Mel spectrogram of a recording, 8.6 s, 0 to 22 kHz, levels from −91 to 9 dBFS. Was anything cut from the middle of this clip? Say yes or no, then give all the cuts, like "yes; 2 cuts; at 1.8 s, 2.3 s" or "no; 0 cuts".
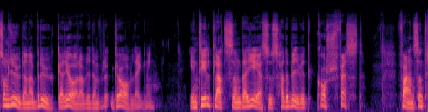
no; 0 cuts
